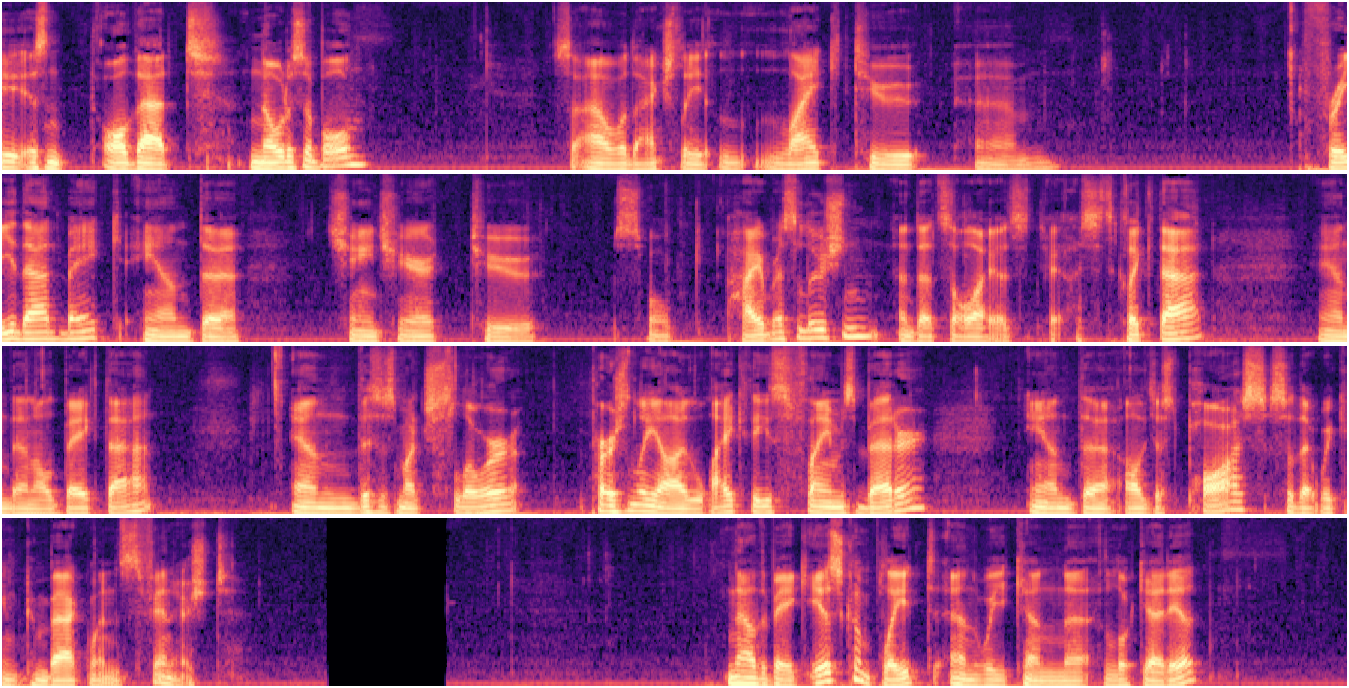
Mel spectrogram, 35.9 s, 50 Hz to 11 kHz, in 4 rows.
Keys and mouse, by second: 5.1-10.7 drag, 12.5-15.5 drag, 18.2-29.5 drag.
